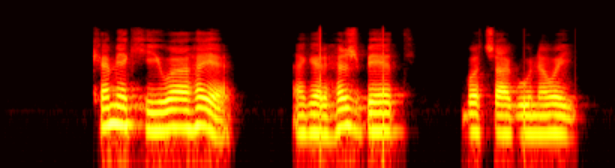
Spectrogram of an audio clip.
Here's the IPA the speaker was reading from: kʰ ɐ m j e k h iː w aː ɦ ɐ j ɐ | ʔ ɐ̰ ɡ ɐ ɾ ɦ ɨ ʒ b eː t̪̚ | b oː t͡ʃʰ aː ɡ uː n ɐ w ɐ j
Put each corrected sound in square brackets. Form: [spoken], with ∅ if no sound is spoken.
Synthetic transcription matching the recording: kʰ ɐ m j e k h iː w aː ɦ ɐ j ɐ | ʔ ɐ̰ ɡ ɐ ɾ ɦ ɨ ʒ b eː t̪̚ | b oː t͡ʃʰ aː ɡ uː n ɐ w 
